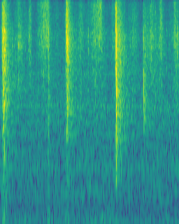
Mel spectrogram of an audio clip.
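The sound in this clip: Tarot cards being shuffled to draw one more card in a love reading, heard as a few soft, crisp papery flicks and snaps spaced irregularly over faint, steady hiss, with no talking.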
